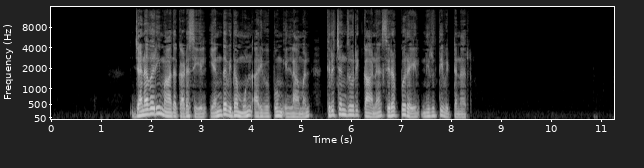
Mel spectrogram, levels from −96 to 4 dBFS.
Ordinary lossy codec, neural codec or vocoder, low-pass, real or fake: AAC, 64 kbps; none; 14.4 kHz; real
